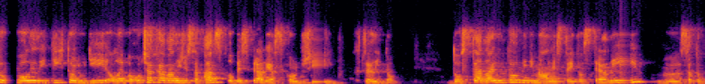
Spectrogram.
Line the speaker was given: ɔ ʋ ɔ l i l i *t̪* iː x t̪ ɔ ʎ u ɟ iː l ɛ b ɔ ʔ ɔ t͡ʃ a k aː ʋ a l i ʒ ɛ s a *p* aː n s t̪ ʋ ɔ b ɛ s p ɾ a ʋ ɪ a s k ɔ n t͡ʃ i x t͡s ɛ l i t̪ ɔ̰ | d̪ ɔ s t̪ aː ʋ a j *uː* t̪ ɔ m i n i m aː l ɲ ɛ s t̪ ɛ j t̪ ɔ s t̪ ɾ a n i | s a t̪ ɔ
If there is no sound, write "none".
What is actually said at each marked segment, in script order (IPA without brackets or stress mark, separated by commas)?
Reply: t̪, p, uː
